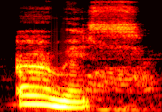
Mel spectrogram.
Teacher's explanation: This French brand is pronounced Hermes with a stress on the second syllable, whether you're in the US or the UK.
